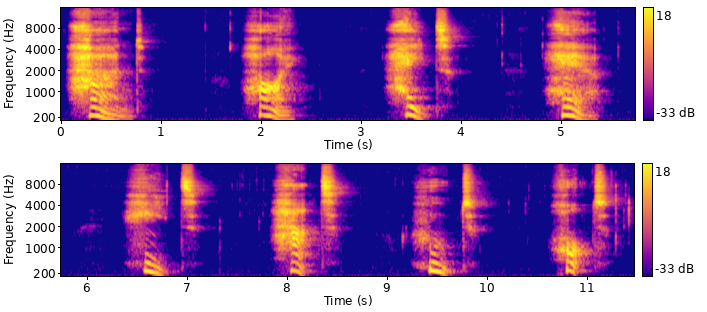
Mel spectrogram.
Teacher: /h/ is produced with the mouth shaped, according to the following vowel.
